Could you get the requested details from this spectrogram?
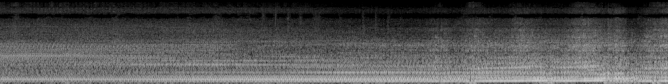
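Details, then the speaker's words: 1956 Graymarine 100HP Continental F226 marine engine after fixing no oil pressure by driving the misinstalled #3 cam bearing into position and cleaning the carburetor; runs steady then picks up speed smoothly with even firing, no knocking, sounds healthy. "but all on ain't bad sounds good she'll live again"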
